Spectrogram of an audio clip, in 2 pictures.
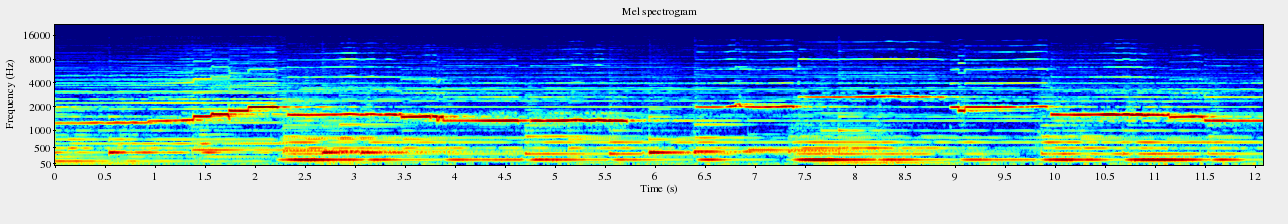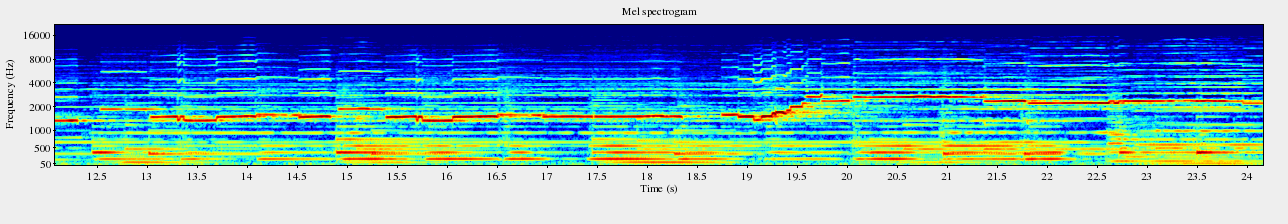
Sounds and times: Music: 0.0 - 24.1.

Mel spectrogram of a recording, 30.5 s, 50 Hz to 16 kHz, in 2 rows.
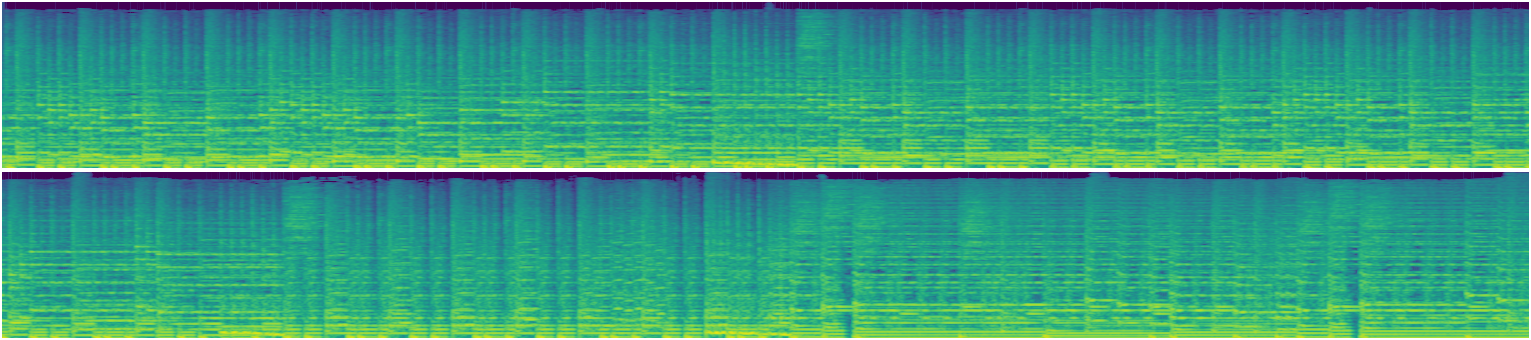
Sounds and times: Music: 0.0 - 30.5.

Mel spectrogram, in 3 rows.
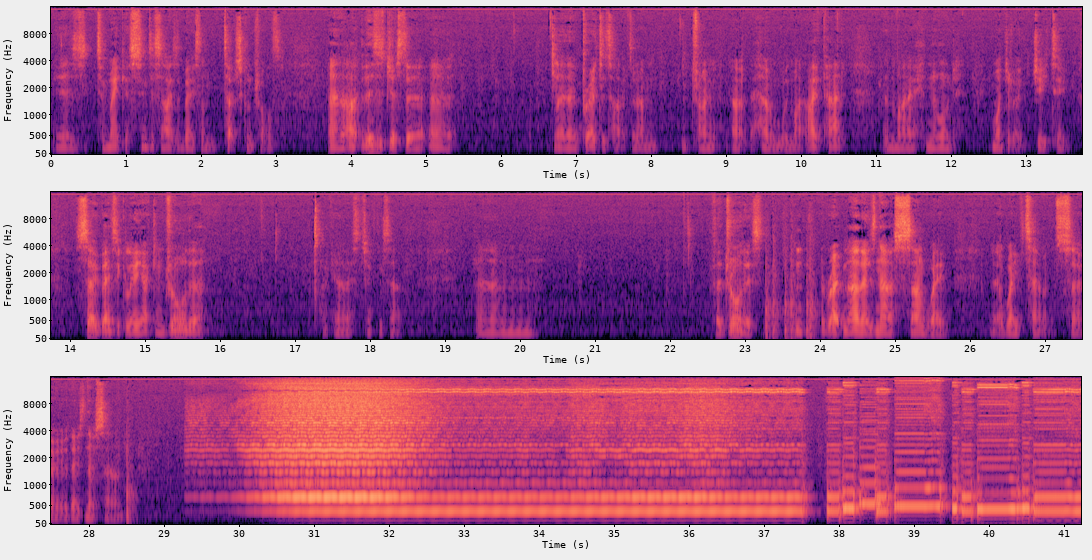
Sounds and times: Speech: 0.0 - 3.1, 3.7 - 5.4, 6.7 - 15.9, 17.3 - 18.5, 19.4 - 20.3, 22.6 - 28.6.

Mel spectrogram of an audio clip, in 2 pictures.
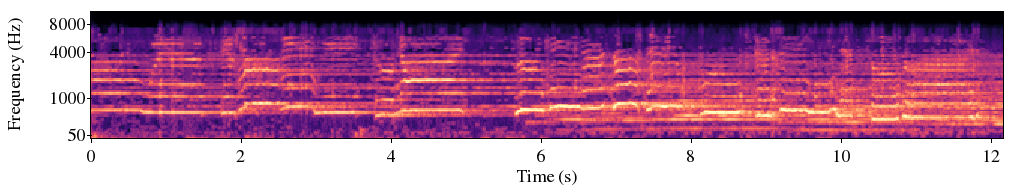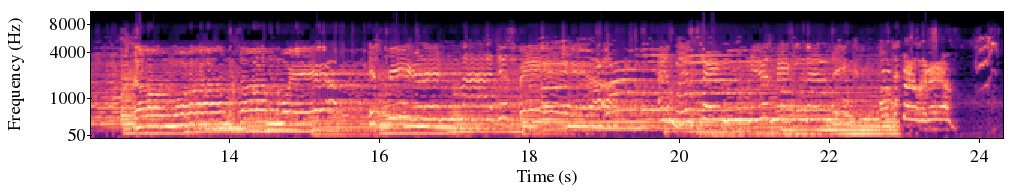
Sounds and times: Female singing: 0.0 - 11.9, 12.6 - 22.9
Music: 0.0 - 23.2
Speech: 22.7 - 23.7.

